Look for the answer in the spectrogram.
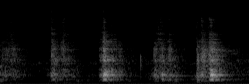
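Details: Older Briggs & Stratton flathead engine, equipment stored outside, clutch fixed two years earlier: short scratchy squeaks about twice a second as the very stiff starter ratchet clutch is turned by hand, probably from a rusty shaft, no grease suspected.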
